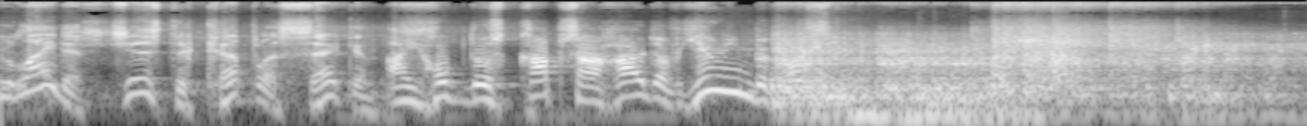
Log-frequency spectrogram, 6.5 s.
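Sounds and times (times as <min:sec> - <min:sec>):
speech: 0:00.0 - 0:04.6
bomb explosion: 0:03.8 - 0:06.5.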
